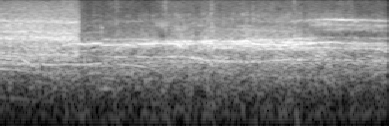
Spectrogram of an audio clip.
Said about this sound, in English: Ladies and gentlemen, the star of our show. How about a nice warm round of applause to welcome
